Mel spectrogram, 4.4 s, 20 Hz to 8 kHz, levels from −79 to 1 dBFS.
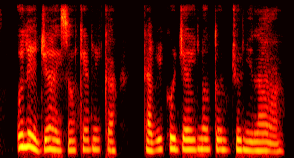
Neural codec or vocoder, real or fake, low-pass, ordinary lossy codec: codec, 44.1 kHz, 2.6 kbps, DAC; fake; 7.2 kHz; none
